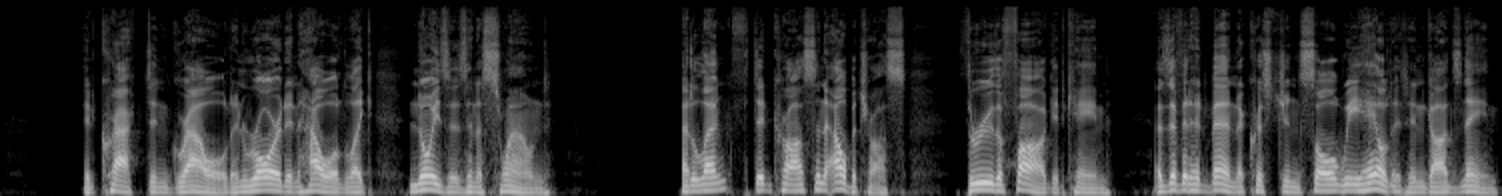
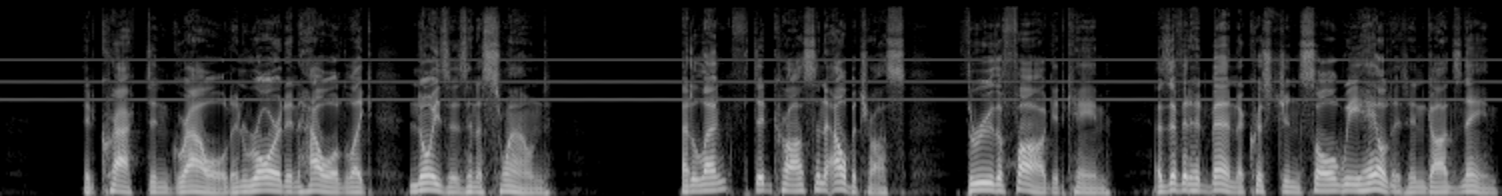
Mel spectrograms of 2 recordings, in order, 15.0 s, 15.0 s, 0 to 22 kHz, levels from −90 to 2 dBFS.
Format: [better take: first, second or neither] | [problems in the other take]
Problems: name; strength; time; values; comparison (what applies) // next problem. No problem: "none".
first | high-pitched whine; faint; throughout; 2.5 kHz, 30 dB below the speech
